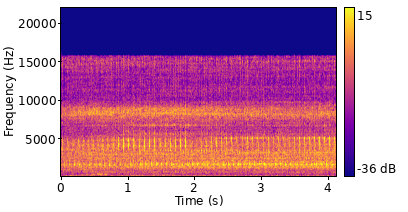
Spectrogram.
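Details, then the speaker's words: Honda Vario 125 scooter engine at idle: light, regular ticking knock over low rumble; mechanic classifies it as a striking knock rather than a hum, clicking heard both at the middle and upper engine. "konsumen yaitu motor ini Suaranya berisik berisik ini masih kita jabarkan itu ruas ini adalah maksudnya setelah kita koreksi arahnya ke arah pukulan dari titik-titik begitu kalau sudah ke arah pukulan maka itu bukanlah suara dengungan dengungan sama pukulan itu"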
